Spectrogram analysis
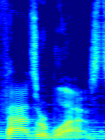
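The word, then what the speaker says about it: Fazer Blast: at bonnie bowl others suggested a battle at faz or blast there are you happy i said it right for once but i like seeing phaser okay so leave me alone which does kind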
